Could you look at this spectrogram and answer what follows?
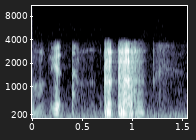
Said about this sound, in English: Oh, sorry, you were clearing your throat. I thought you didn't want to say.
